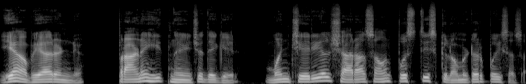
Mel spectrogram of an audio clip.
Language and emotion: Goan Konkani, neutral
